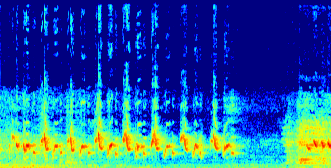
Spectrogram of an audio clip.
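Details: A yellow-vented bulbul gives a lively run of about nine bubbly, slurred chirps, roughly four per second, then a brief pause before a fresh burst of chatter; used as a lure to get other bulbuls singing.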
